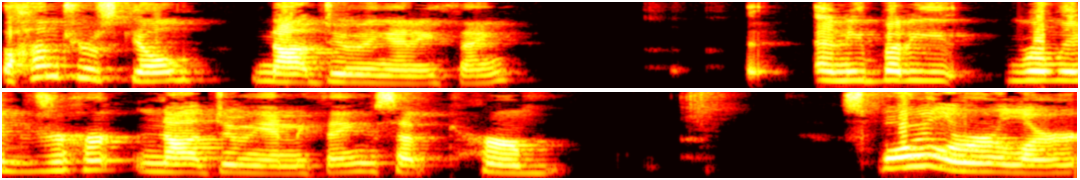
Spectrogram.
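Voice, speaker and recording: The speaker talks at a moderate pace with lively intonation and an animated tone, leaving long, frequent pauses. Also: woman, high pitch for a woman. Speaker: book reviewer. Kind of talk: rant review.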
